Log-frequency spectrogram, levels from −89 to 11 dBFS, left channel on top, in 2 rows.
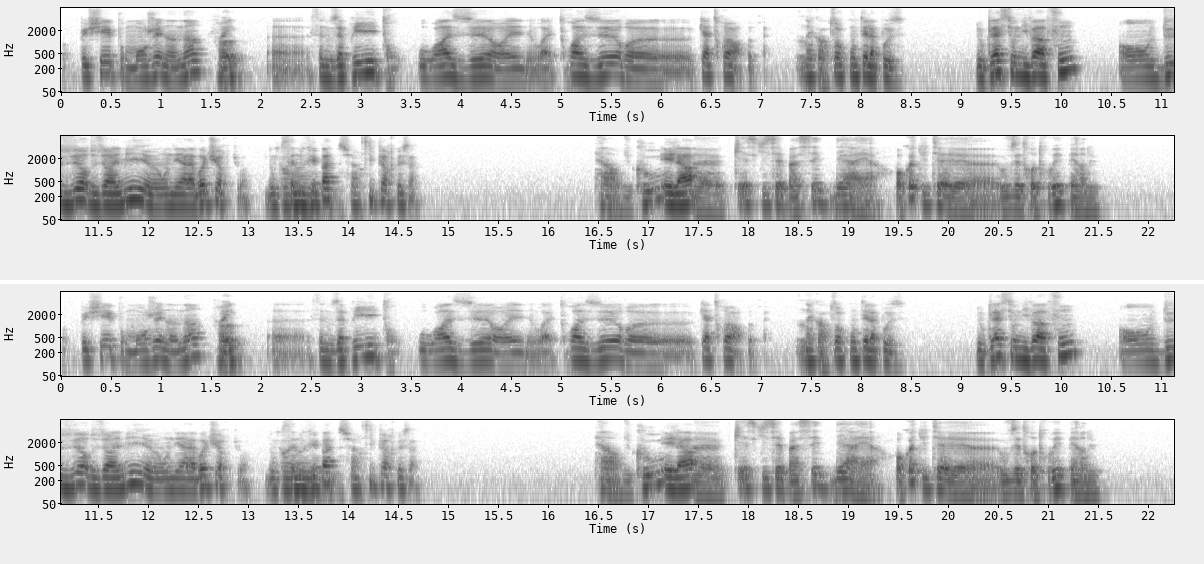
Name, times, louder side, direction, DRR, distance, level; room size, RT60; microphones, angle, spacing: voice 1, 0.0-1.4 2.1-6.8 7.7-8.4 9.2-10.2 10.6-13.8 14.3-14.7 17.1-17.5, left 3 dB, 40° left, 0.3 m, -27 dB
voice 2, 7.3-7.7 13.3-14.0 16.5-21.5, equal, ahead, 0.7 m, -30 dB
2.7 x 2.1 x 2.5 m
head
